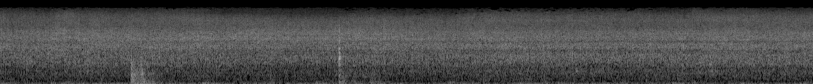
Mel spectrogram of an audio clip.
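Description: Pork and vegetables sizzling in an electric skillet, a steady hiss, as they are stirred with tongs. The tongs tap the pan twice, a faint knock just over a second in and a sharper click about three and a half seconds in.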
